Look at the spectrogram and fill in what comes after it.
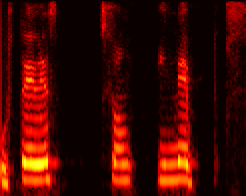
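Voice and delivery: slow, mock-elegant delivery.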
